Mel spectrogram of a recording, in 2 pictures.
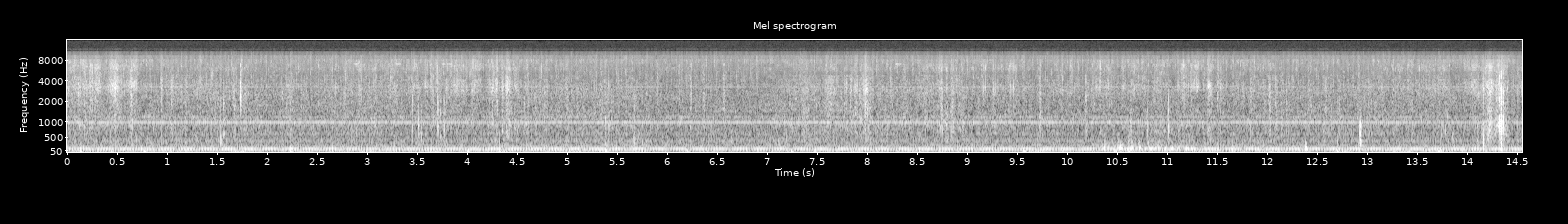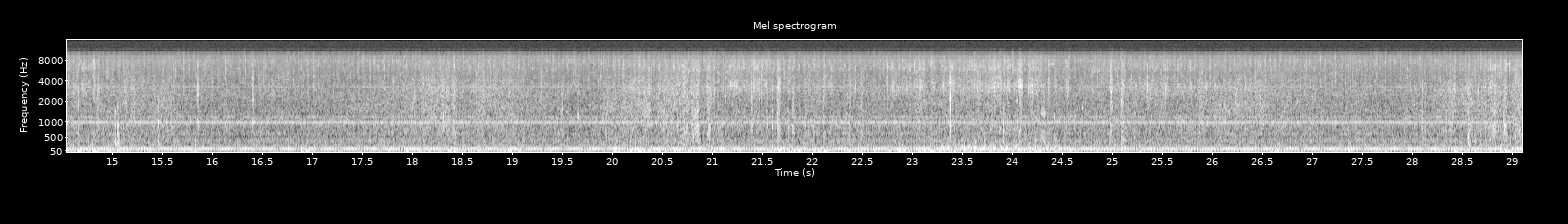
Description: what apple juice sounds like in my belly lol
